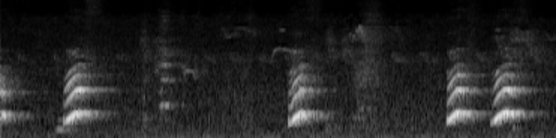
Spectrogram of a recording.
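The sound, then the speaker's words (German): A small black dog barks in several sharp, high yaps, with two quick barks close together at the end and faint whimpers between them. The barks are loud and clear, with no other sound. “Nun ging der Zauberer zu dem Haus, verwandelte das Mädchen in einen kleinen schwarzen Hund.”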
